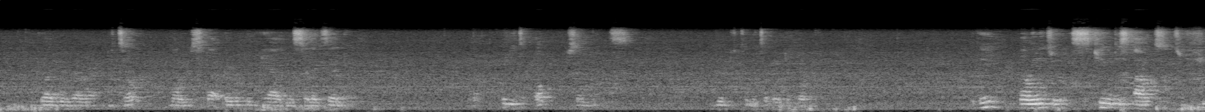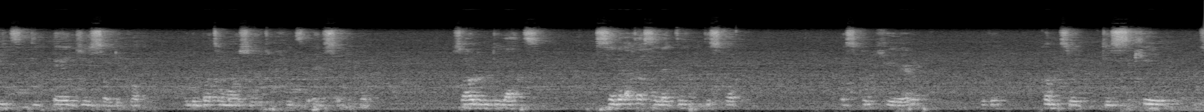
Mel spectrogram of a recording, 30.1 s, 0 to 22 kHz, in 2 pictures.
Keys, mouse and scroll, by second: 0.2-1.8 drag, 5.6-6.4 alt+right click, 6.1 alt+middle click, 7.4-10.3 drag, 10.8-11.4 alt+middle click, 13.5 typing, 16.9 alt+middle click, 20.2 alt+middle click, 22.0 alt+middle click, 23.0-24.2 drag, 24.8 alt+middle click, 25.4-25.9 alt+drag.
